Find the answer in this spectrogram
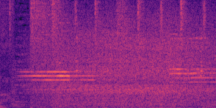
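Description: Steady street traffic noise: a continuous hum of passing vehicles with no single one standing out.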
